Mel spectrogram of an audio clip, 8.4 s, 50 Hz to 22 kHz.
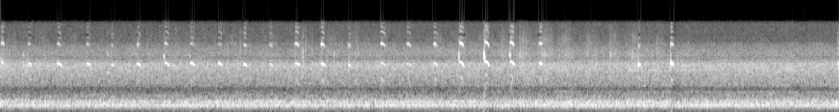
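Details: Osprey courting calls at a Montana nest camera around 14:22 in the afternoon, during a mating attempt before one bird leaves: thin, high, whistled chirps in rapid, slightly irregular series, several per second, over steady low hum.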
